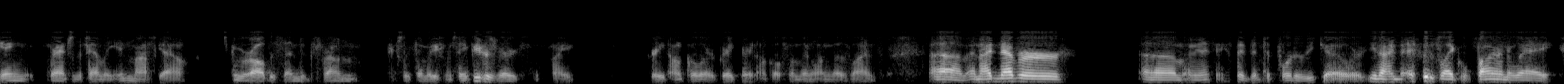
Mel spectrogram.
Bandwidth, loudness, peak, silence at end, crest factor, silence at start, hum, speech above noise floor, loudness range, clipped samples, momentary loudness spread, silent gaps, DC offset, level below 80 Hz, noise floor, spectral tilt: 4.9 kHz; -24 LUFS; -2 dBFS; 0.15 s; 22 dB; 0 s; none; 48 dB; 14 LU; under 0.1%; 19 LU; none; under 0.1%; -68 dBFS; -72 dBFS; -4.5 dB/octave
